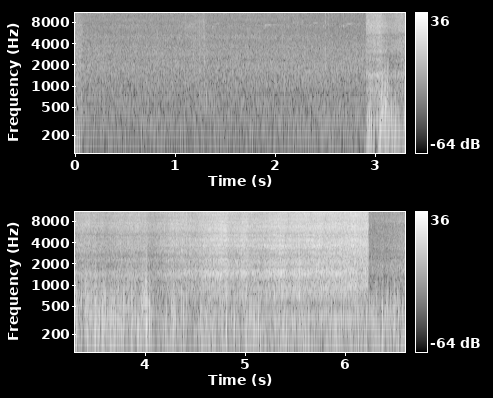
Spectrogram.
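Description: Faint steady wind and water noise, then about three seconds in a fire engine drives past close on a wet road, its engine running under a loud hiss of tyres throwing up water. The hiss stops suddenly near the end.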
